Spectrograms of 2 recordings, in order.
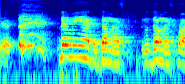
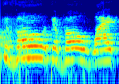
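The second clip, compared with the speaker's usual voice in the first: ordinary talk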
